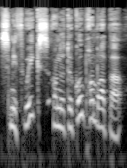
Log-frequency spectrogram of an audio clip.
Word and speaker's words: Smithwick's: Smithwicks, c'est la prononciation parce qu'évidemment nous sommes en Irlande. Donc, euh, faut pas sortir sa très belle prononciation euh, anglaise à ce moment-là parce que vous n'êtes carrément pas compris.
